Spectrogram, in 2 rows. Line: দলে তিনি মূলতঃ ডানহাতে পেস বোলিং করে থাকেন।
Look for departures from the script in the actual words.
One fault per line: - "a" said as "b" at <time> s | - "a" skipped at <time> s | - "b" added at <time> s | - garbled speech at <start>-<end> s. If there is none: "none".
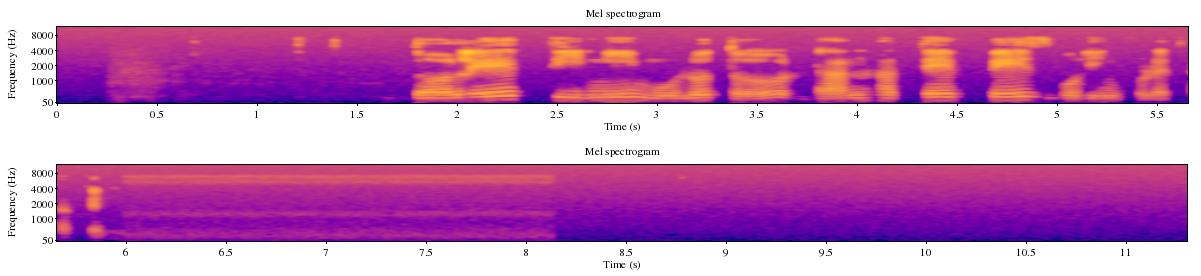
none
